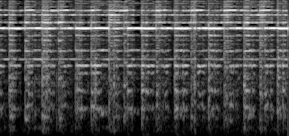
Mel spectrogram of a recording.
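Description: Brass puja hand bell (ghanta) rung rapidly and continuously, its strokes running together into a steady ringing, as the incense offering is made to the deity.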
